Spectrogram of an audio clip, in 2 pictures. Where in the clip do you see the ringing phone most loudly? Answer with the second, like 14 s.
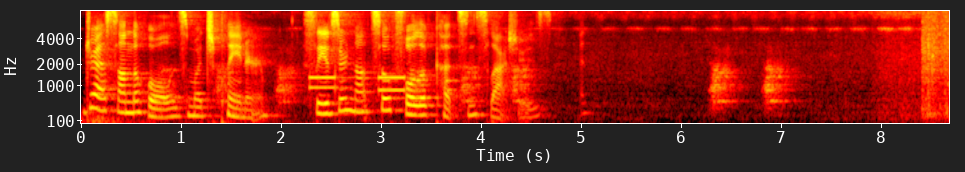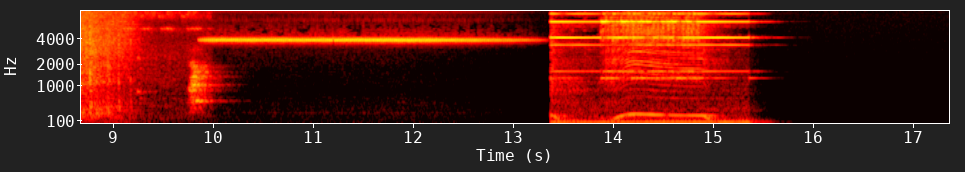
3 s.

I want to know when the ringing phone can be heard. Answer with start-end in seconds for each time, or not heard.
2.2-3.8, 8.4-9.3, 13.3-15.4.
